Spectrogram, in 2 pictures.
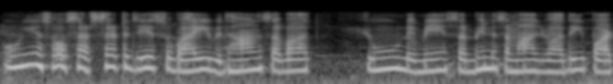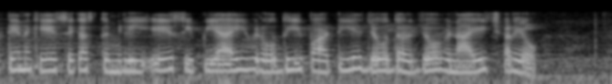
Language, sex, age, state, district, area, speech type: Sindhi, female, 45-60, Delhi, South Delhi, rural, read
